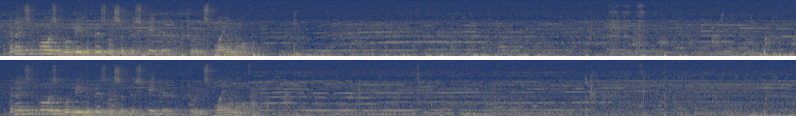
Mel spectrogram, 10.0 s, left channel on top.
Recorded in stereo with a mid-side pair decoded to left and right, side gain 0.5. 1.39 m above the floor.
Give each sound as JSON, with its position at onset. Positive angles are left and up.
{"t": 0.1, "sound": "a man speaking", "azimuth_deg": 65, "distance_m": 3.5}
